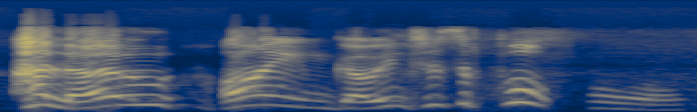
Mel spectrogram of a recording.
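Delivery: hammed-up projection to the back of the audience; projected stage voice. Shown as a demonstration. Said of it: "you're not really gonna be like".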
